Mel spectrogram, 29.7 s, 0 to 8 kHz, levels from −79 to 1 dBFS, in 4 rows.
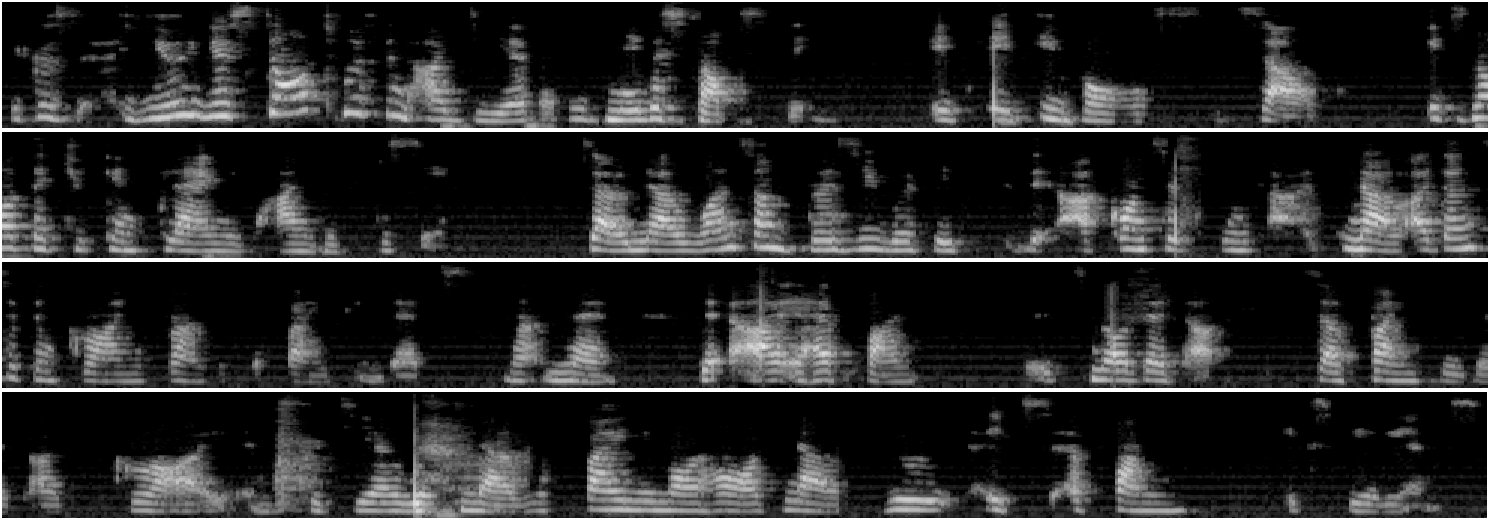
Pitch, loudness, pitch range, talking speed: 210 Hz, -23 LUFS, 185-235 Hz, 160 wpm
